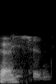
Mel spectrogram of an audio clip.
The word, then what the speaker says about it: Vishen: I watched his video with Jimmy Quick and he called himself Vishen, so I don't know.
